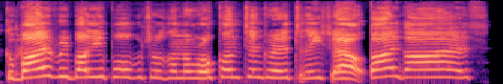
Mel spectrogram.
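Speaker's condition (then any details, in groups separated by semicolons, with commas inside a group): Cerebral palsy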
